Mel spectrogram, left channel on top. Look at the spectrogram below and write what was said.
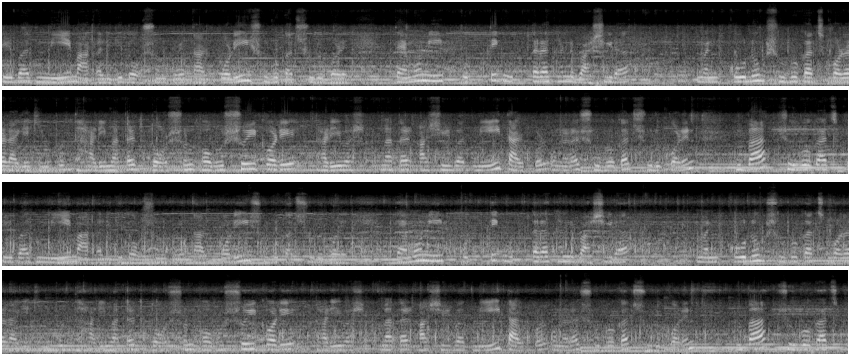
নিয়ে মা কালীকে দর্শন করে তারপরেই শুভ কাজ শুরু করে, তেমনই প্রত্যেক উত্তরাখণ্ডবাসীরা কোনো শুভ কাজ করার আগে কিন্তু ধারীমাতার দর্শন অবশ্যই করে। ধারীমাতার আশীর্বাদ নিয়েই তারপর ওনারা শুভ কাজ শুরু করেন বা শুভ কাজ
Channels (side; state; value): both; normal; correlation 0.62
